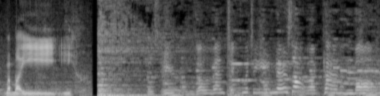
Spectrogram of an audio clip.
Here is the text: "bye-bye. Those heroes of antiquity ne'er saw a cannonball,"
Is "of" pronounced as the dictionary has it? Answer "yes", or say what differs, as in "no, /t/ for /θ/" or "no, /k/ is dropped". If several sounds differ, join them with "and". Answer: yes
